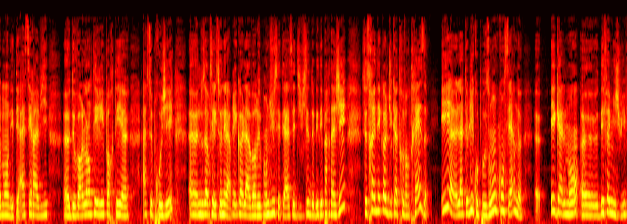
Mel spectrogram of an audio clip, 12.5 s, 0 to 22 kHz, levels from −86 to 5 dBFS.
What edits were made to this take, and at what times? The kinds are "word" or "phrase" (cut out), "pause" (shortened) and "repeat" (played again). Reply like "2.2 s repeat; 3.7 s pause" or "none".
4.2 s word; 4.6 s word; 8.6 s pause; 9.5 s phrase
